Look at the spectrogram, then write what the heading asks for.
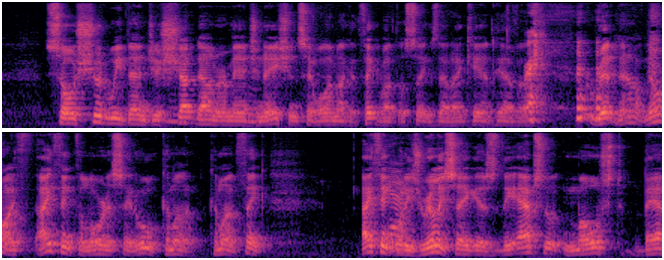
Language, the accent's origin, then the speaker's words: English; St. Paul Park, Minnesota, United States; I grew up in St. Paul Park, Minnesota, which is a suburb of St. Paul, Minnesota, Twin Cities area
